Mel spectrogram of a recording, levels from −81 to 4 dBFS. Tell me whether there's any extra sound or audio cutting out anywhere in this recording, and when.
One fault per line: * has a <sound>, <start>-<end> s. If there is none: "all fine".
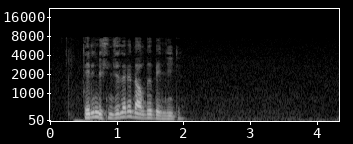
all fine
